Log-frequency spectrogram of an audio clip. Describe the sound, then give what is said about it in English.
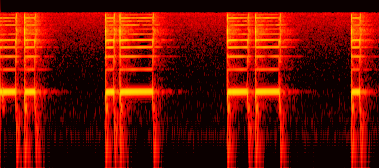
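Morse code spelling the word "name": a clear, steady pitched tone keyed into short and long beeps. The beeps come in a few separate groups with silent pauses between them, heard on their own. “but you might say my name is, so name sounds like this.”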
